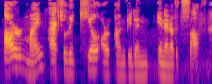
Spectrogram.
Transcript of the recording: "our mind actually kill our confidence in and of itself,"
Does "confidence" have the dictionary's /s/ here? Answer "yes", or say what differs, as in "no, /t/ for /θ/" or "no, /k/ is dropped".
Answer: no, /s/ is dropped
